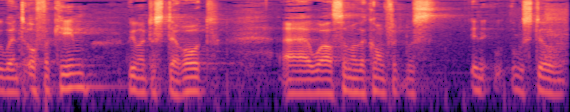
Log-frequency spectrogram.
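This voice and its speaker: Somewhat breathy, a man with a Northern Irish accent talks at a fairly quick pace with medium pitch and fairly even intonation. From Northern Ireland. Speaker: ambassador. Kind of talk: panel discussion. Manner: halting.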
